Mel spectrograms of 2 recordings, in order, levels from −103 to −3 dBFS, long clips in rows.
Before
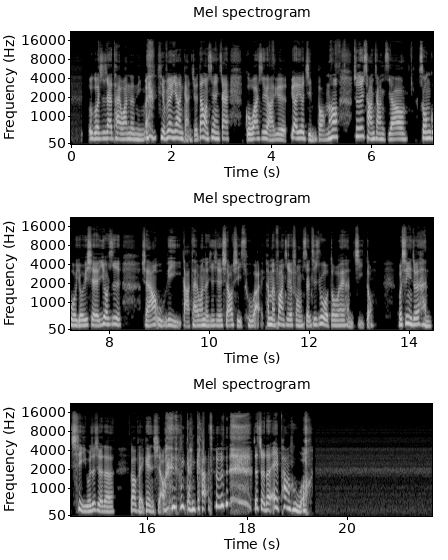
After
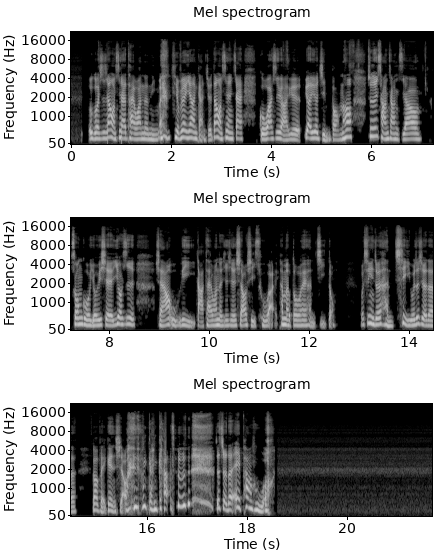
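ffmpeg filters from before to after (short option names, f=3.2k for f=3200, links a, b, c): -filter_complex "[0:a]asplit=6[a][b][c][d][e][f];[a]atrim=end=0.732[g];[b]atrim=start=2.578:end=2.862[h];[c]atrim=start=0.728:end=11.322[i];[d]atrim=start=12.358:end=13.44,asetpts=PTS-STARTPTS,afade=t=out:st=0.792:d=0.29:c=qua:silence=0.133352[j];[e]atrim=start=13.44:end=13.72,asetpts=PTS-STARTPTS,volume=-17.5dB[k];[f]atrim=start=13.72,asetpts=PTS-STARTPTS,afade=t=in:d=0.29:c=qua:silence=0.133352[l];[g][h]acrossfade=d=0.004:c1=hsin:c2=hsin[m];[m][i]acrossfade=d=0.004:c1=hsin:c2=hsin[n];[j][k][l]concat=n=3:v=0:a=1[o];[n][o]acrossfade=d=0.004:c1=hsin:c2=hsin"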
